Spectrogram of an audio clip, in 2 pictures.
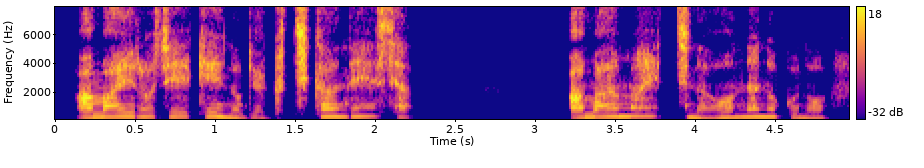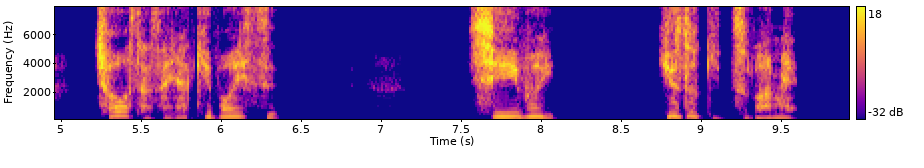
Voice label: タイトルコール

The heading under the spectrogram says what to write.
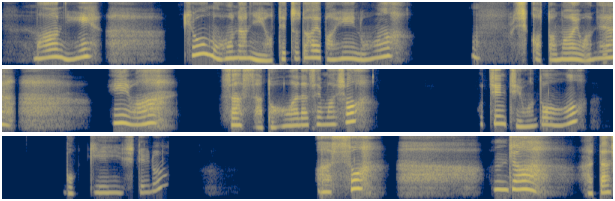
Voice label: オナサポ用シコシコボイスループ（左耳）, ASMR

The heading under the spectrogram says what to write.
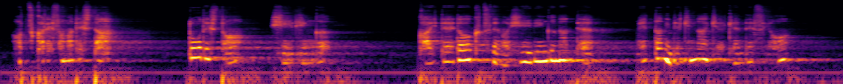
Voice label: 添い寝ー右, ASMR

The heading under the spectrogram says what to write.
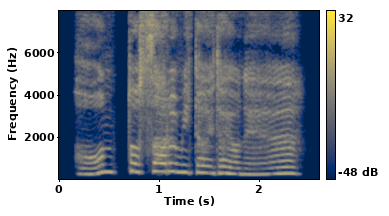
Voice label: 女の子台詞

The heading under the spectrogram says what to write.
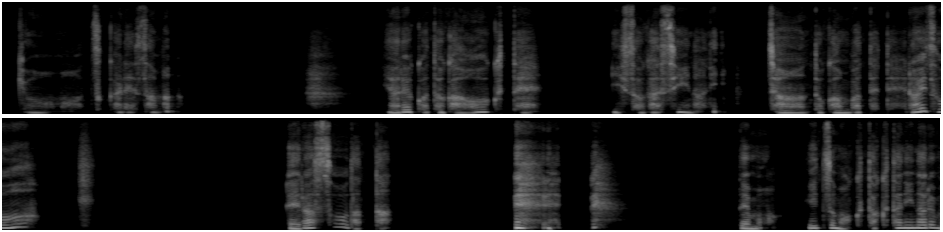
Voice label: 励まし彼女, シチュボ

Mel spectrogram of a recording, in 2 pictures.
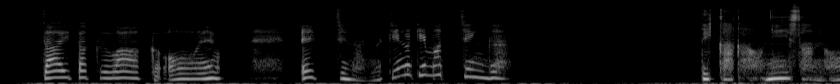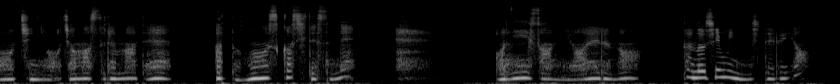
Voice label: PR 発売前

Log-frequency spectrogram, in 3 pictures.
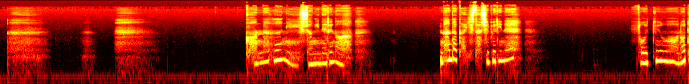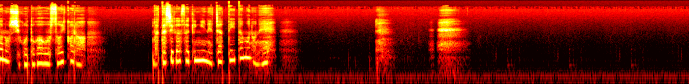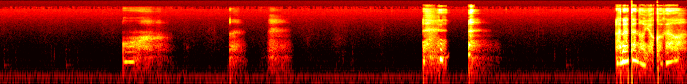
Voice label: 添い寝, ASMR

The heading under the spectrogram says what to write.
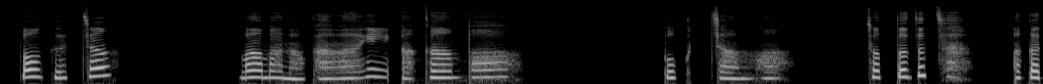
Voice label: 射精トレーニング, ASMR

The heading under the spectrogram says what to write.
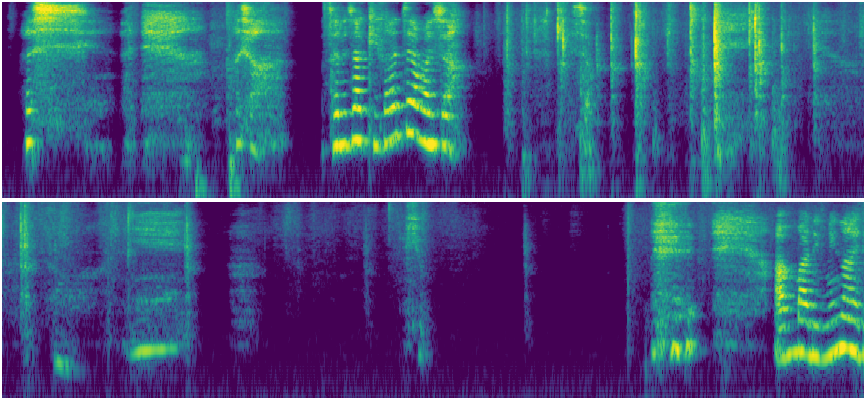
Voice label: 着替えと別れ バイノーラル

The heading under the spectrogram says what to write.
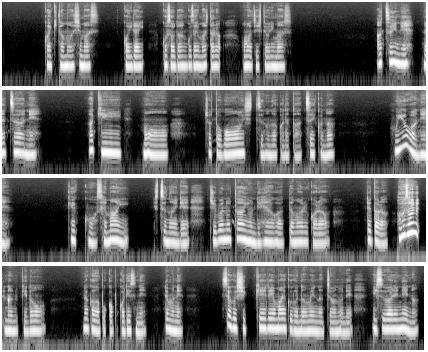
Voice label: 季節 について の フリートーク 断片

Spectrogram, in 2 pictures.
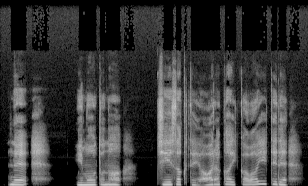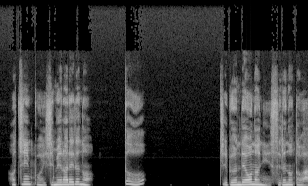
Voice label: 妹 台詞

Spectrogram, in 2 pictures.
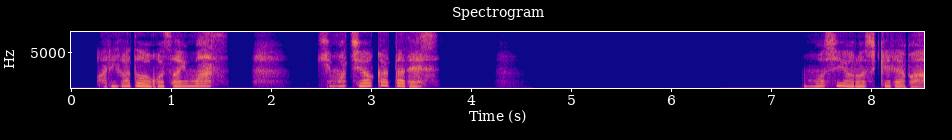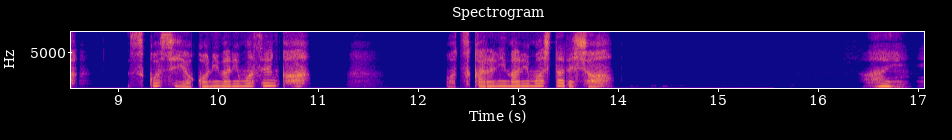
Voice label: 添い寝

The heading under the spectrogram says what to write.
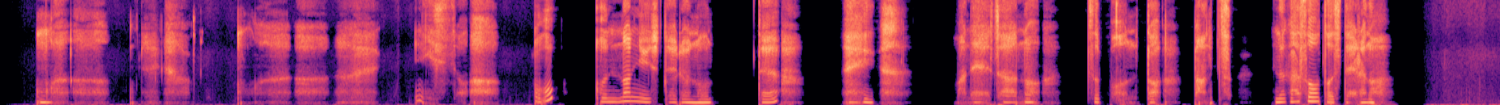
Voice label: くちゅ音無し 耳舐め手コキ, ASMR

